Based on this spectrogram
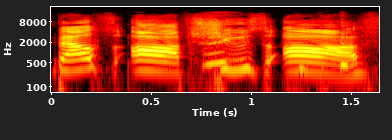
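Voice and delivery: loud airport security command; mock screaming. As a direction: shout orders like a security officer. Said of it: "who's just screaming at you".

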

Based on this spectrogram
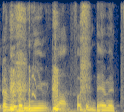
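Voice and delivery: ordinary delivery

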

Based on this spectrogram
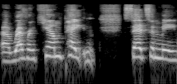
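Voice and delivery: usual speaking voice

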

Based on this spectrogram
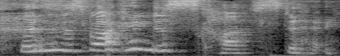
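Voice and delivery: disgusted. Real, not acted. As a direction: spit it out in disgust. Reacting to deer bones.

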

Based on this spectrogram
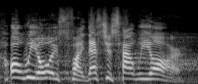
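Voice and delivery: mock complaining couple voice. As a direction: toss it off like it's no big deal. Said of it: "these couples when I counsel them".

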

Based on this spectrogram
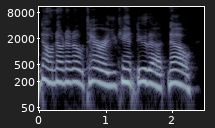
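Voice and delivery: high, urgent stream of no's; mock panicked pleading. Willow stops Tara, acted.

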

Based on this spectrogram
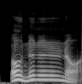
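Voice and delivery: hammed-up hasty denial, pitched well up; mock protest. Voicing an imagined objector's protest.

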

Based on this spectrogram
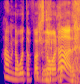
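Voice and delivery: high, loud mock bewilderment; retold exasperated confusion; baffled exclamation. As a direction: act out a clueless dad caught off guard. Dad baffled by the fight.

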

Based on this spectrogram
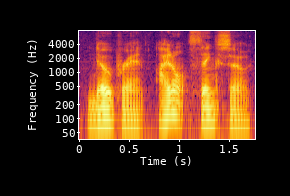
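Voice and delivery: ordinary delivery

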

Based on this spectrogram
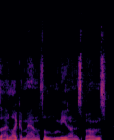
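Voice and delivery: low, soft retold seduction; sultry come-on. Neighbor flirting with Jack about flannel, low and sultry.

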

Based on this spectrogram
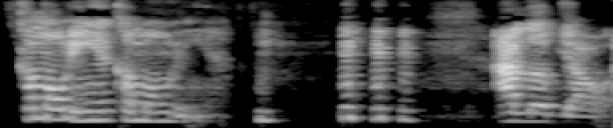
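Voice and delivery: ordinary delivery

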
